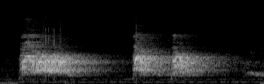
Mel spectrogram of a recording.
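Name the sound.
dog barking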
